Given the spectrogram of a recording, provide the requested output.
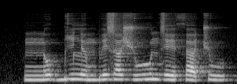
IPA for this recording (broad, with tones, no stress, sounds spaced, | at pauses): nː o˩˧˩ ɡ͡b i˨˦ l ɘ˧˩ m b e˨˦ z ɐ˨˦ ʒ uː˨˦ n z e˧˩ θ ɐ˧˩ t͡ʃ u˧˩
